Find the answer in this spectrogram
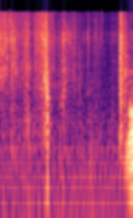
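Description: Hands handling a cardboard trading-card box, with two small knocks of the box under a second in.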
